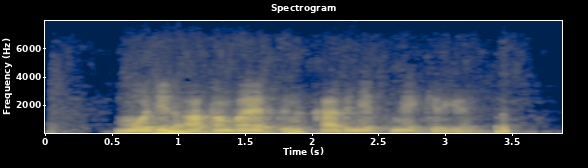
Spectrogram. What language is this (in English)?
Kyrgyz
